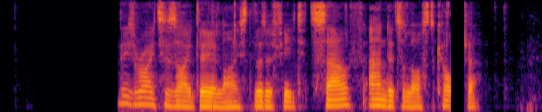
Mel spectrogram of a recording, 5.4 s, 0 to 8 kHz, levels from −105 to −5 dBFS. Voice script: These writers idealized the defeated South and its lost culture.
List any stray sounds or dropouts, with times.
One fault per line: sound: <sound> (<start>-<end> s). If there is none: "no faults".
sound: dropout (4.5-4.6 s)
